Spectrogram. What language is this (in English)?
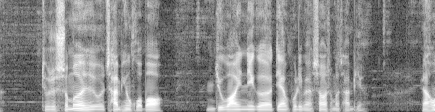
Chinese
